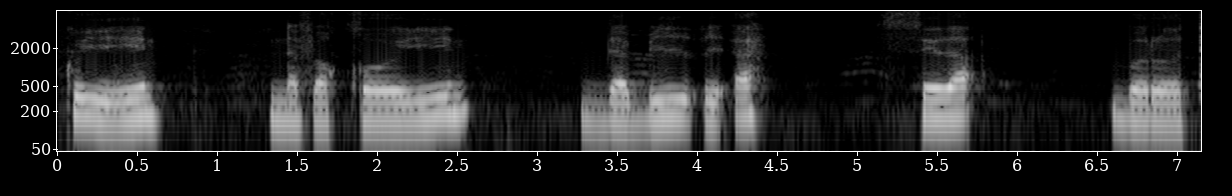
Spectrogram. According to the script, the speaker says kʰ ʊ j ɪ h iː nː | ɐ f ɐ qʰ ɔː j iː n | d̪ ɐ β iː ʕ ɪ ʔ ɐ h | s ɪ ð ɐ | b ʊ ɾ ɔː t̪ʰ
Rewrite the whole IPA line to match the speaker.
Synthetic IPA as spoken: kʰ ʊ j ɪ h iː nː | ɐ f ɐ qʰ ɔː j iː n | d̪ ɐ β iː ʕ ɪ ʔ ɐ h | s ɪ ð ɐ | b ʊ ɾ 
